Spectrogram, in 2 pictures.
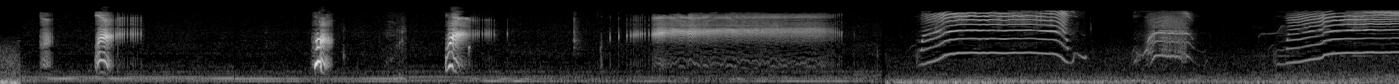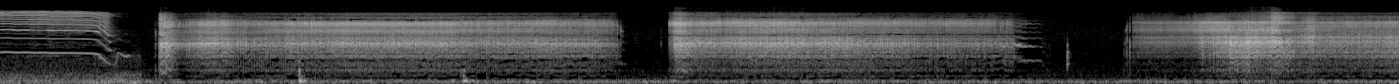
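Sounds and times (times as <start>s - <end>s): frog screaming: 0.4s - 1.5s, 3.1s - 3.4s, 4.4s - 5.1s, 6.1s - 8.5s, 9.1s - 12.0s, 12.7s - 24.5s, 25.3s - 27.9s.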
